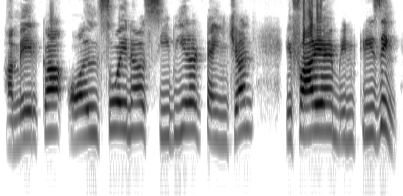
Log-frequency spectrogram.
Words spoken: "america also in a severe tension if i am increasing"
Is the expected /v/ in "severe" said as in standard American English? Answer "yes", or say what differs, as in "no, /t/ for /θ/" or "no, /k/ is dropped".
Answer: no, /b/ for /v/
